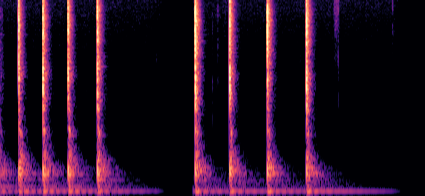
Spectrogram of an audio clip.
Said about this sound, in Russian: В дверь застучал.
